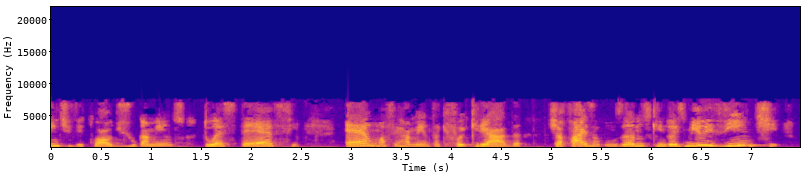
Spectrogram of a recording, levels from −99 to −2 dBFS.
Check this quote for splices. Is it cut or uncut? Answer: cut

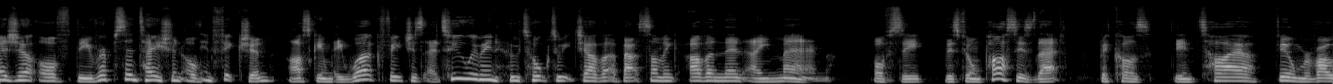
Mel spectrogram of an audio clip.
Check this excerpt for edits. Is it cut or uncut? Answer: cut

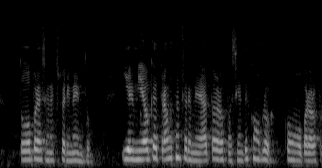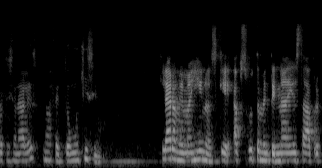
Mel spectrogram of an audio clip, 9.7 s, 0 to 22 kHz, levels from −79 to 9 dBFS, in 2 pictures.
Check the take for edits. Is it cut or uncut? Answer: uncut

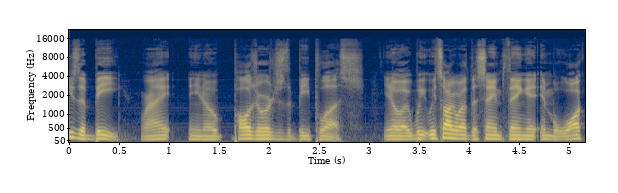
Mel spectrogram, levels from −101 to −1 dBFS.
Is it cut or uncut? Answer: cut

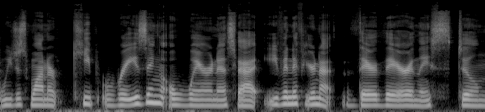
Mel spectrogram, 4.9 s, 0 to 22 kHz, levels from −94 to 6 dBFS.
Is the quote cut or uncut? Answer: cut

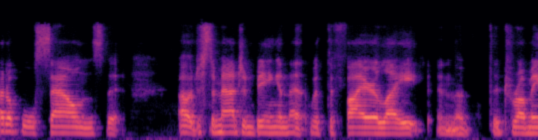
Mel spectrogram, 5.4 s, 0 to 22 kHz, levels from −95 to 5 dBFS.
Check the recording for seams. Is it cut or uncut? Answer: uncut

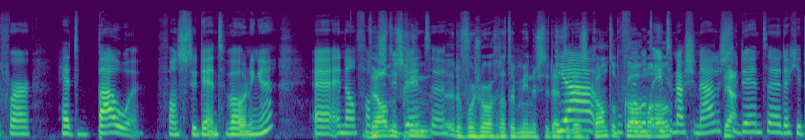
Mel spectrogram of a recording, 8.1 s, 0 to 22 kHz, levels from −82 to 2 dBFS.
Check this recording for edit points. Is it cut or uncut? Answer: uncut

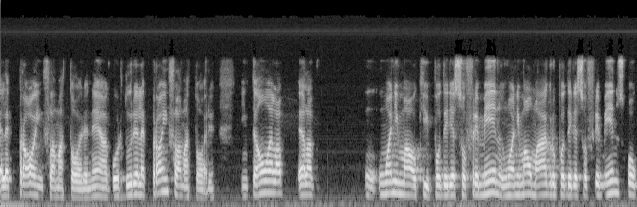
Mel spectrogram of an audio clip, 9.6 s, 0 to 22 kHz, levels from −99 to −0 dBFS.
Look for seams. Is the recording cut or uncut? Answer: uncut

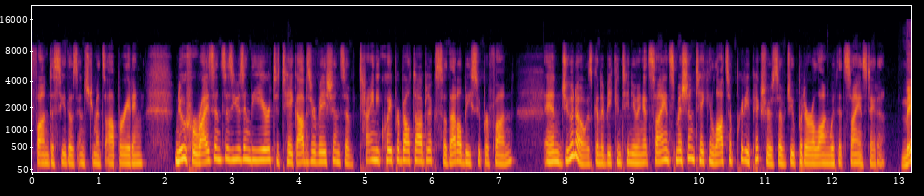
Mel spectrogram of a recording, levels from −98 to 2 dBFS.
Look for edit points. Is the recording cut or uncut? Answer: uncut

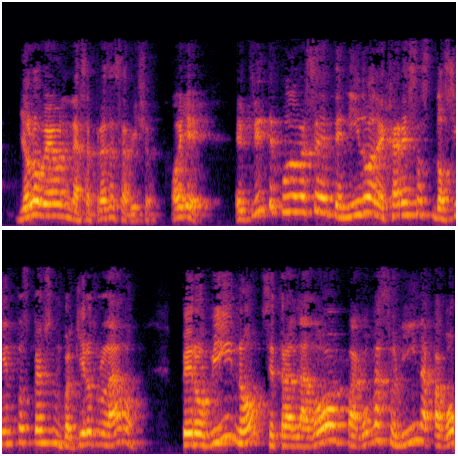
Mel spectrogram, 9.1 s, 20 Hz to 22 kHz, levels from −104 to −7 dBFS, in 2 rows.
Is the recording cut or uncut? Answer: cut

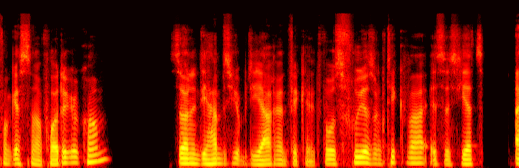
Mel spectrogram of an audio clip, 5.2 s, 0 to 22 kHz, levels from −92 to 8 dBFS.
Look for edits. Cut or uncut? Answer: cut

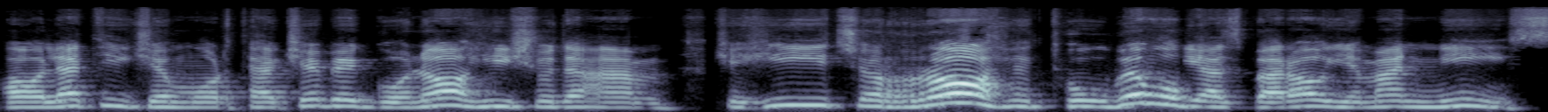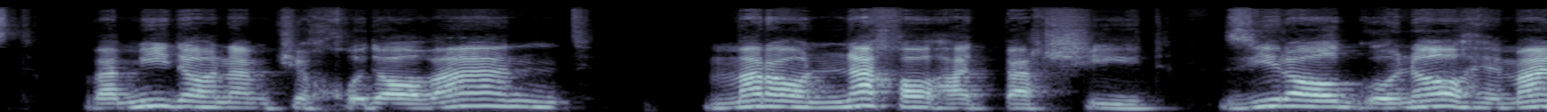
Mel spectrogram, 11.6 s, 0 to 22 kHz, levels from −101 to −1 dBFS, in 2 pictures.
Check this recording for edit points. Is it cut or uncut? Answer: cut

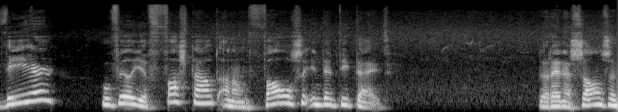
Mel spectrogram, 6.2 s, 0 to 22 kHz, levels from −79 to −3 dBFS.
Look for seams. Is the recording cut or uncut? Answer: uncut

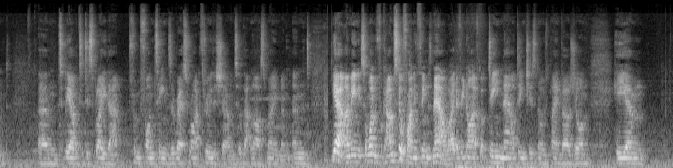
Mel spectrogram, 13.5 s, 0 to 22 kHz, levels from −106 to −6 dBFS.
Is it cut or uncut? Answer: cut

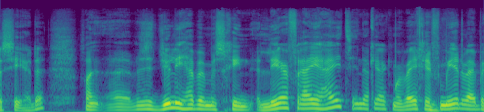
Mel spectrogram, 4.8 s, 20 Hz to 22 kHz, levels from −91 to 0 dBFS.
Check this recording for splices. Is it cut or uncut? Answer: cut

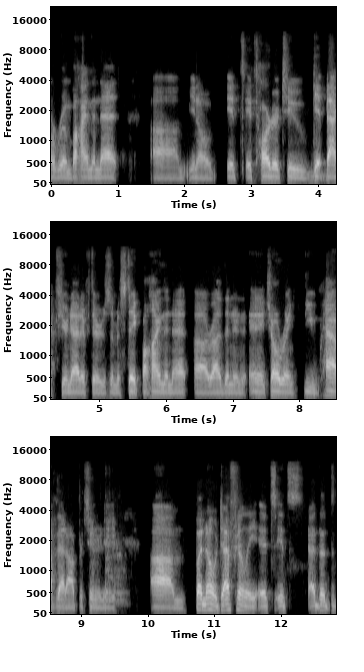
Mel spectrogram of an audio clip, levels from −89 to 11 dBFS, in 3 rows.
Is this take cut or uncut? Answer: cut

